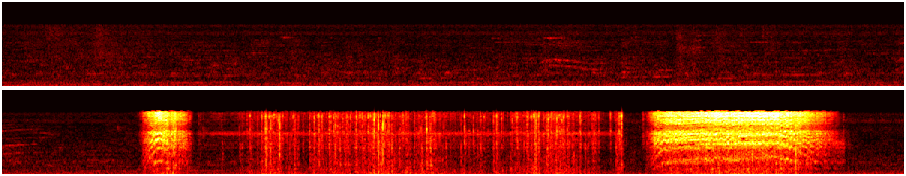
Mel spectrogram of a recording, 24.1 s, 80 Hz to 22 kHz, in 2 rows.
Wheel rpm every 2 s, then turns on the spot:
0, 0, 0, 0, 0, 0, 0, 10, 20, 10, 90, 100.
14-20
